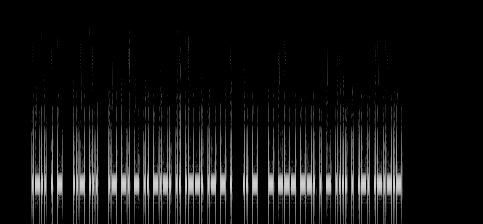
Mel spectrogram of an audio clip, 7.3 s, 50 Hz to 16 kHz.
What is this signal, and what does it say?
Morse code, heard as a keyed tone, about 50 wpm, 700 Hz. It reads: LET US ANTICIPATE IT TOGETHER.
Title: Sentences from Top 1500 Words 50wpm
